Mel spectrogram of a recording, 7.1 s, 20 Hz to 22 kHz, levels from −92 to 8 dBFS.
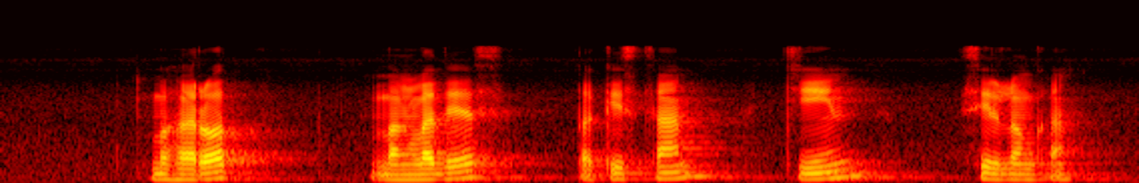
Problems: echo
